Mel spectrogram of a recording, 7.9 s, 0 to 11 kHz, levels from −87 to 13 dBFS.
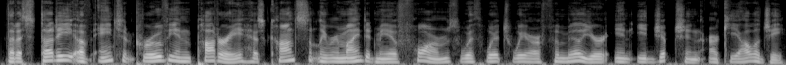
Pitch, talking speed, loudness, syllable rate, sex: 130 Hz, 160 wpm, -19 LUFS, 5.2 syllables/s, male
